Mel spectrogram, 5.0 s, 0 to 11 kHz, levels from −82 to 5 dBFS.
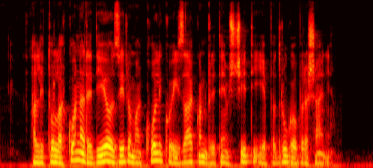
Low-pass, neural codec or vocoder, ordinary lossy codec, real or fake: none; none; none; real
